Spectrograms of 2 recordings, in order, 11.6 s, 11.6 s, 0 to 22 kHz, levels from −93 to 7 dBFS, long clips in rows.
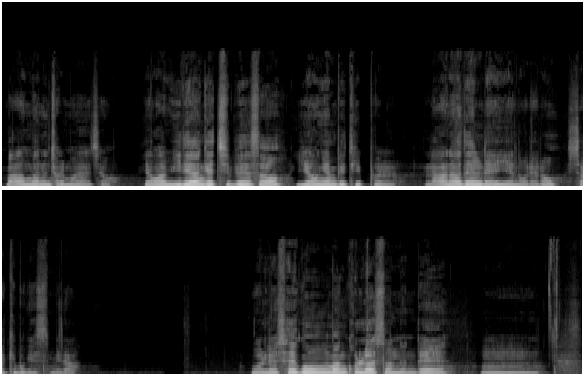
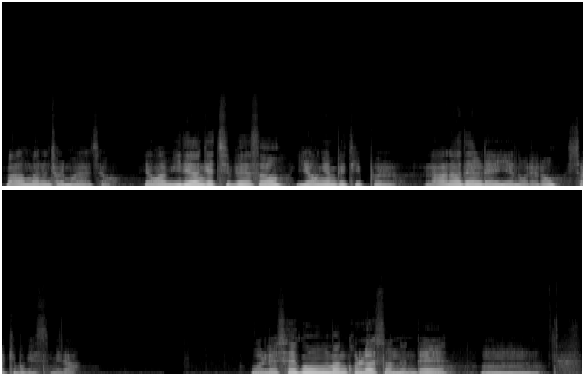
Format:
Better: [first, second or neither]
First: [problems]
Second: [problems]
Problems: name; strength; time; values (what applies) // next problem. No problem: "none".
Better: first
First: none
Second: muffled; slightly; fading above 2.5 kHz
